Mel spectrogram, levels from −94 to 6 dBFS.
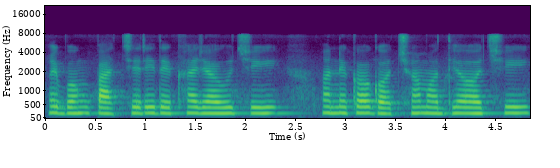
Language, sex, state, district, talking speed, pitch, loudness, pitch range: Odia, female, Odisha, Nuapada, 85 wpm, 205 Hz, -18 LUFS, 200-210 Hz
